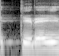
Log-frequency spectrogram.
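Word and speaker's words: きれい: तो जैसे मैंने बताया किरेई स्पेशल है। ना केयोशी के अंदर दो वर्ड ऐसे हैं जो आपको स्पेशल हैं, क्योंकि इनके पीछे जो सेंस आ रहा है ना, जो प्रोनाउंसिएशन आ रहा है वो ई केयोशी वाला आ रहा है, लेकिन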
